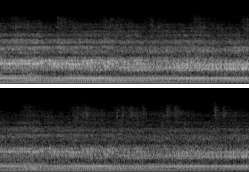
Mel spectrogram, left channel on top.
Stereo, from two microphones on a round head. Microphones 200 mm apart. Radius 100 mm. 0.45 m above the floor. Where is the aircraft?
45° left (ahead or behind).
